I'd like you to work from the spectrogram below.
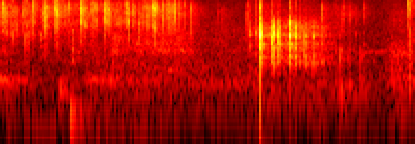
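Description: Six dice tumbling during a Marvel Crisis Protocol tabletop match, a scatter of light clicking rattles followed by a brief sharper clatter as they settle.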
